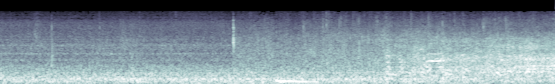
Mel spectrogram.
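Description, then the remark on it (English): Steady Brazilian rainforest rain hisses evenly throughout, a dense, unbroken wash of drops with a low rumble underneath and a few faint, brief tones poking through. “This is all the sounds of the Brazilian rainforest.”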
